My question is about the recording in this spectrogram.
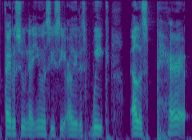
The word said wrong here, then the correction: Parlier: I want to make sure I say this right. Parlier. Can you say that? – Ellis Parlier and Riley Howell were two victims in that shooting.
